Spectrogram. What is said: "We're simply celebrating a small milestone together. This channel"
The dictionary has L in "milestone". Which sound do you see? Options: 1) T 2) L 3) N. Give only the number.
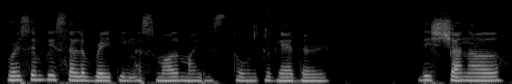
2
